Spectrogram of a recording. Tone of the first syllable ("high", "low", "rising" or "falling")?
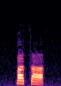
high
